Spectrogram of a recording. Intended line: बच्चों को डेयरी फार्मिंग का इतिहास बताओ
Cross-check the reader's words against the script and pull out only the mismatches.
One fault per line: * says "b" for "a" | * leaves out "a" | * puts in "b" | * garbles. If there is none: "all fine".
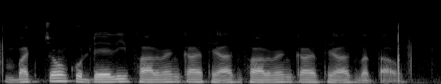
* puts in "फार्मिंग का इतिहास"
